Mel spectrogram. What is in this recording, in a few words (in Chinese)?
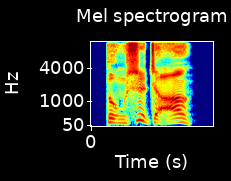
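"董事长", Chinese; HSK6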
